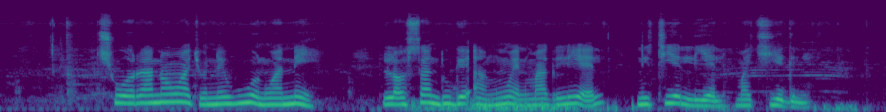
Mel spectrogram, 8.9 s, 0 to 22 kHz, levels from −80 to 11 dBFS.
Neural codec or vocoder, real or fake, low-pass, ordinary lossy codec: none; real; 14.4 kHz; MP3, 96 kbps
